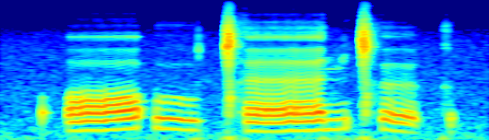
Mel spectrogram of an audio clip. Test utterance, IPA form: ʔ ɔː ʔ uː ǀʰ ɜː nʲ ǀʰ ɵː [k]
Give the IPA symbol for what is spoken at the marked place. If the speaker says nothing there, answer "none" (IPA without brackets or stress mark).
k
